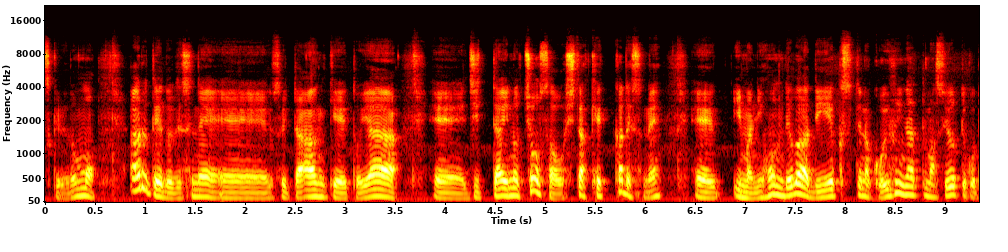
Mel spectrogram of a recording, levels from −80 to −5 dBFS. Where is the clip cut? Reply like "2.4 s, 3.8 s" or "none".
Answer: none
